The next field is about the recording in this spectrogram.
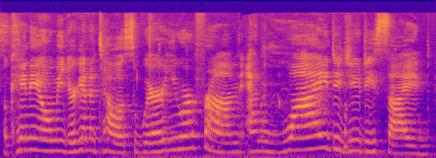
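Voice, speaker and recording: A woman's voice: high-pitched, normal speed, fairly bright tone. A woman hosting a TV nutrition show, introducing students with encouraging prompts in a studio kitchen. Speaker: host, nutrition professor. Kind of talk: TV interview host.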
